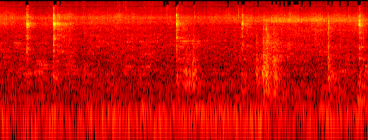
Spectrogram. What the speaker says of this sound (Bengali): আলু দিয়ে এখন আলুর সাথে মশলাটা মিশিয়ে নেব।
